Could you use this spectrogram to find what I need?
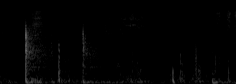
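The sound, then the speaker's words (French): Writing on a board during a physics lecture: faint scratchy strokes and light taps come in short, irregular bursts, each a quick scrape against the surface, with no talk. “je vais les écrire ici”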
